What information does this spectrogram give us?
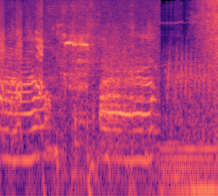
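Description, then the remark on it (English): A loud, harsh donkey bray: a few rough honking pulses that see-saw up and down in pitch, with no talking over it. “And Lloyd's got a donkey.”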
